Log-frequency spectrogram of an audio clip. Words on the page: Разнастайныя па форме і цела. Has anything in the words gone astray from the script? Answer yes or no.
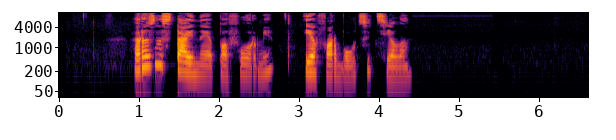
yes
